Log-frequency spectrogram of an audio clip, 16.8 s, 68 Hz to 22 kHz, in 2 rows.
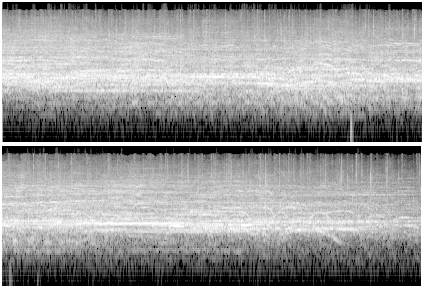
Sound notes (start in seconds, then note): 0.7 applause; 0.7 cheering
